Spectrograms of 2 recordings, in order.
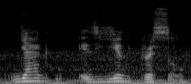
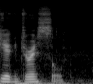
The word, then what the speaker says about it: Yggdrasil: So it's YGGDR. So it's Yggdrasil. Yggdrasil. Yggdrasil. That's it. Yggdrasil. I think it's how you actually sort of pronounce it, maybe? I'm not too sure.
